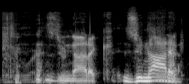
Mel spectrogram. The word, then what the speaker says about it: zoonotic: Zoonotic.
